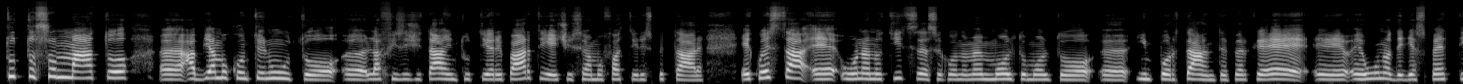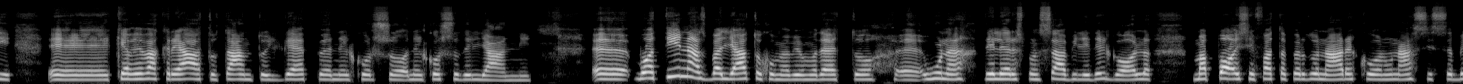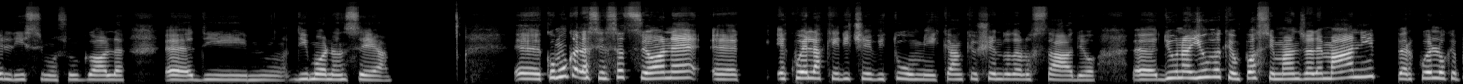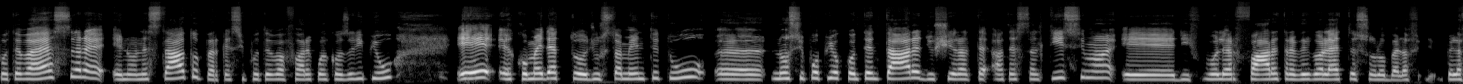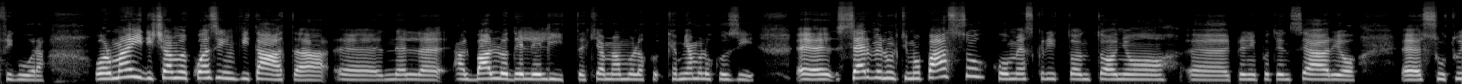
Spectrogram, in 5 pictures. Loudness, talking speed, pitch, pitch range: -17 LUFS, 145 wpm, 240 Hz, 225-265 Hz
